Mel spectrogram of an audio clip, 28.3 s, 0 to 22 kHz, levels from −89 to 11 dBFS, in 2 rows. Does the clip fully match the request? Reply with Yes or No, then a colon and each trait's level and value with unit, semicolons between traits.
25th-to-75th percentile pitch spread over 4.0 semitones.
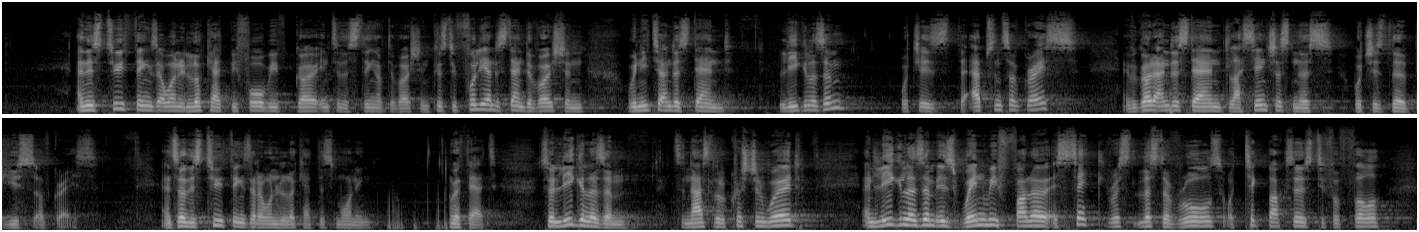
Yes: average, 4.8 semitones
